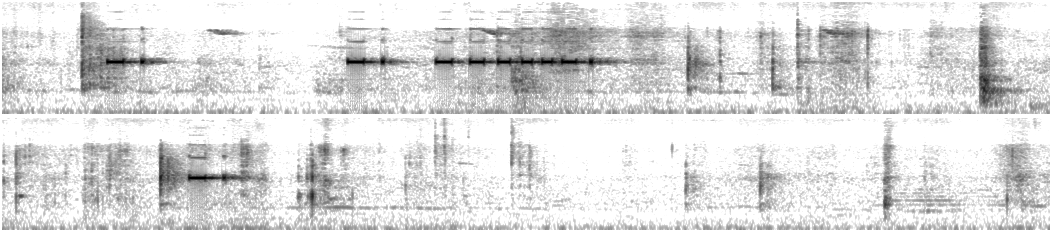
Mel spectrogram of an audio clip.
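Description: Handheld metal-detecting pinpointer beeping at a high pitch as it is held against the dirt: single beeps, then a quick run of beeps, then one more about six seconds in, signalling metal in the soil. A few knocks and scrapes of stones and earth being moved by hand come between the beeps.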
